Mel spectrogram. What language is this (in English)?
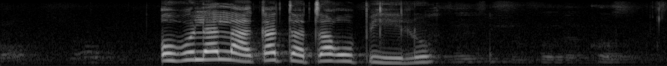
Northern Sotho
